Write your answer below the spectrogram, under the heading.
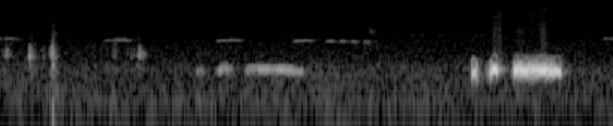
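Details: Decoy spotted dove calling: a few sharp clicks and taps, then a soft two-part coo, a pause, and a louder phrase of two short low hoots leading into a long, steady, even coo.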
